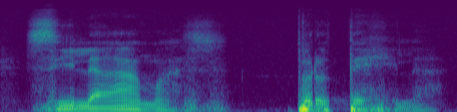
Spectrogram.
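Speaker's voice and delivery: very slow, drawn-out radio announcer voice. Recalling a famous slogan from school days: announcer voice. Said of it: "así con voz de locutor".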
